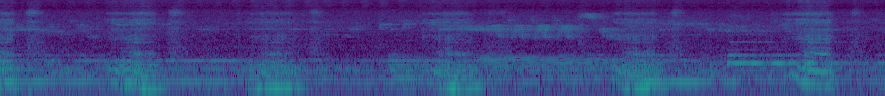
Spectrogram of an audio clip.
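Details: English bulldog puppy snoring while asleep; ordinary dog snoring.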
